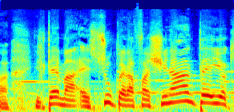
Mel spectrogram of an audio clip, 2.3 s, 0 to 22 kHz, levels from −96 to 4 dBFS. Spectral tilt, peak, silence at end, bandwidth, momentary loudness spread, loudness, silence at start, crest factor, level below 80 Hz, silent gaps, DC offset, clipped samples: -5.5 dB/octave; 0 dBFS; 0 s; 14 kHz; 4 LU; -10 LUFS; 0 s; 10 dB; -32 dBFS; none; under 0.1%; under 0.1%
